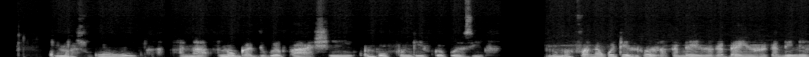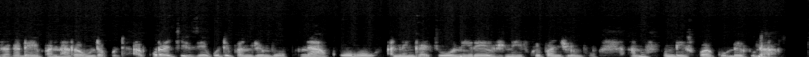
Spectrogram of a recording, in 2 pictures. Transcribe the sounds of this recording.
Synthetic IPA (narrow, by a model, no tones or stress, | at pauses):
kumaʂi̥kuruanaʔːno̞ɡʱad͡zikwepaʃiombo̞fundiswekuzi | muno̞fanakutiʐiro̞ʐakaɗaiʐakaɗaiʐakaɗiniʐakaɗaipan̤aɾaɦundakuti̥a̰kuɾatizekutipanʐimbo̞kune̞ɦakurua̰ne̞ŋɡea̰t͡ʃioneɾeʐino̞itwe̞panʐḭmbo̞ano̞fundiswakuɗaikuɗa̰ːro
